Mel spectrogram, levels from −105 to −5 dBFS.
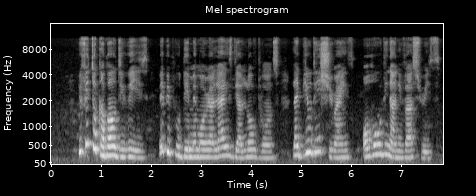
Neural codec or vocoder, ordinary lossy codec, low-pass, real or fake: vocoder, 24 kHz, 100 mel bands, Vocos; none; 10.8 kHz; fake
